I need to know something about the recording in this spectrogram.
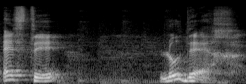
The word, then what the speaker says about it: Estée Lauder: So yeah, you pronounce the R in the end. So Estée Lauder.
